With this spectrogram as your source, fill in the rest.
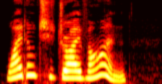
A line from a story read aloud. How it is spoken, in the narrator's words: said Miss Lantry impatiently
